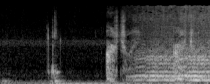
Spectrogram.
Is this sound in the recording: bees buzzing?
yes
